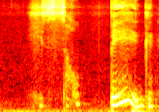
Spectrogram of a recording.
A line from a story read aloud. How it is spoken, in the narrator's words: whispered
